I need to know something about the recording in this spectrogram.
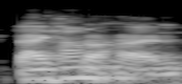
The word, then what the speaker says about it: Deichtorhallen: The Deichterhallen, how do you say? Deichterhallen, don't worry.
